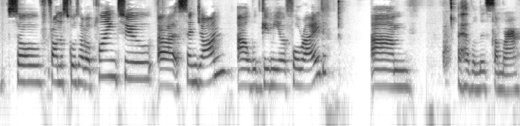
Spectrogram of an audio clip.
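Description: At a very slow pace, a woman with a Chinese accent speaks at a fairly high pitch with lively intonation and very even loudness, in a very clean recording with a silent background. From China. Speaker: listener guest. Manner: halting.

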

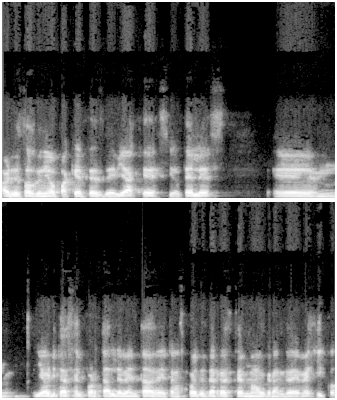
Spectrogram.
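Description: Very fast, a man talks with very even loudness, fairly even intonation and a fairly low pitch. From Bolivia, Cochabamba. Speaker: tech entrepreneur. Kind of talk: book review presentation. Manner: halting, frequent repetitions.

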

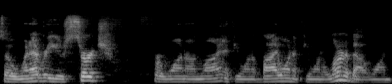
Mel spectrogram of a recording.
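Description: A man with an American accent speaks in a normal speaking voice with fairly even intonation. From upstate New York (Poughkeepsie). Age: 30s. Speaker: auction house executive. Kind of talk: podcast interview.

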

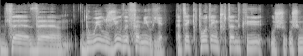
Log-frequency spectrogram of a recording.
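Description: In a very clean recording with a silent background, a man with a normal speaking voice talks at a fairly slow pace, his fairly high pitch showing ordinary variation. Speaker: radio host. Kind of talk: casual chat.

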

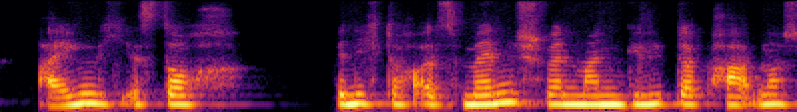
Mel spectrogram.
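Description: A woman with a medium-pitched, somewhat breathy voice and a dark, mellow tone speaks at a fairly slow pace. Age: 50s. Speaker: death doula. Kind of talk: interview.

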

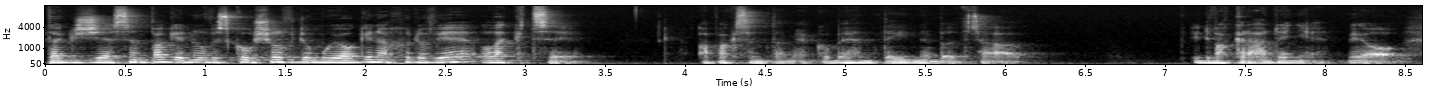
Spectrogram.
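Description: A man speaks at a moderate pace and medium pitch, with ordinary pitch variation and audible room echo. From Czech Republic, Šumava region (southwest Bohemia). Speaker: yoga teacher. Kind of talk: casual interview about his life.

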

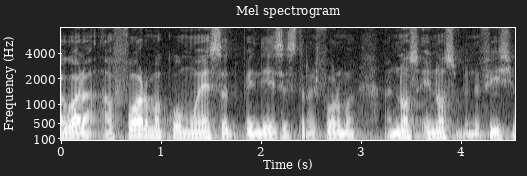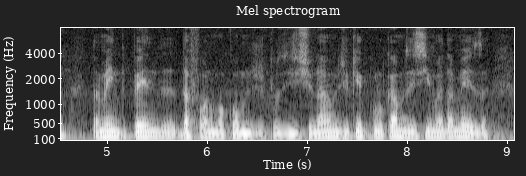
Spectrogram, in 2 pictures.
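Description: His delivery is fairly quick. This man has a normal speaking voice. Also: medium pitch for a man, ordinary pitch variation. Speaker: businessman and engineer. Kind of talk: interview at live show. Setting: stage with audience.

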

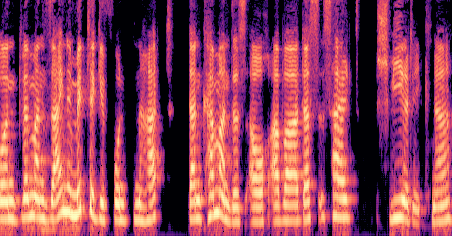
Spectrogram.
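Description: In an ordinary speaking voice, a woman talks at a fairly slow pace with a fairly high pitch and ordinary pitch variation. The recording is very clean, with a silent background. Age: 50s. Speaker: sustainability practitioner, mother of four. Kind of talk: interview.

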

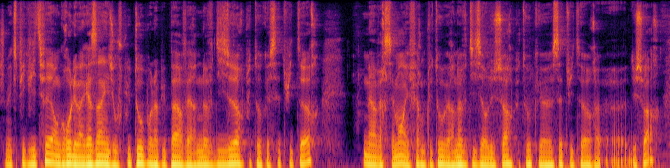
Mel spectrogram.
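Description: A man's fairly low, somewhat breathy voice in a dark, mellow tone, with fairly even intonation. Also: moderate pace. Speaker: travel podcaster. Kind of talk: casual solo monologue. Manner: halting, many hesitations.

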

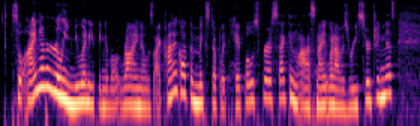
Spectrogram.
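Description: A woman speaks very fast with an Albertan accent. Her intonation is lively. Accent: Canadian, Albertan. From Alberta, Canada. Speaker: podcast host. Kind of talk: casual comedic monologue. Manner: animated, jokey.

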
